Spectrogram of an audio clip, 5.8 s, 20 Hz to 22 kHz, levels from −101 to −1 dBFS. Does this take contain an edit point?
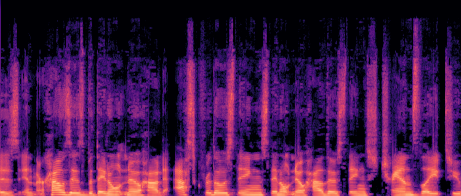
no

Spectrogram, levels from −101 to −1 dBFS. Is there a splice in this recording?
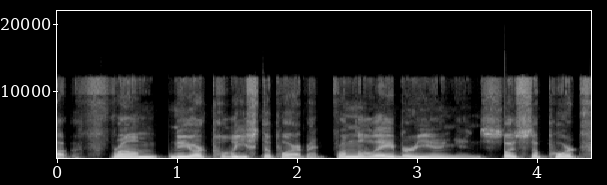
yes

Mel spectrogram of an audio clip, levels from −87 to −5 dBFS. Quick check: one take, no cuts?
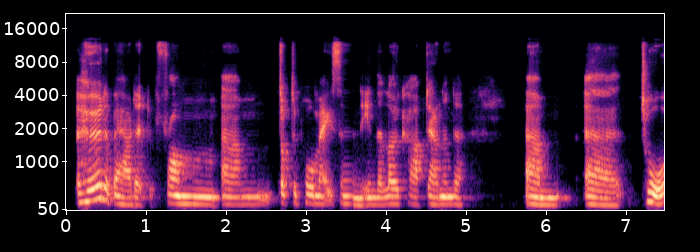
yes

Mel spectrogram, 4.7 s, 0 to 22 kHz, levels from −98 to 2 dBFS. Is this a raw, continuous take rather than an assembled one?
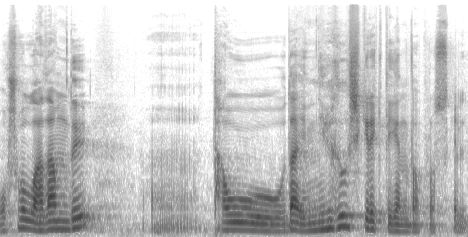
yes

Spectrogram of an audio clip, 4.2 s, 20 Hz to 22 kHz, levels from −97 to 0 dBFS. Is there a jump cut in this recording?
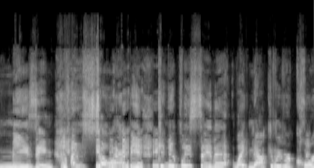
no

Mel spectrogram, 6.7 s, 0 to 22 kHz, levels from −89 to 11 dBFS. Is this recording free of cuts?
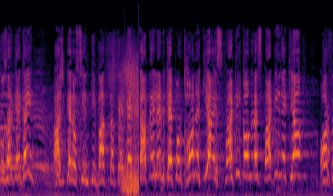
no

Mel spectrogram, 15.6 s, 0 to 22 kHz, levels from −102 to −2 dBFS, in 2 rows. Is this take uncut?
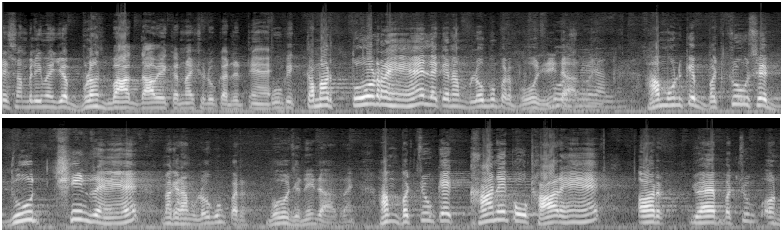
no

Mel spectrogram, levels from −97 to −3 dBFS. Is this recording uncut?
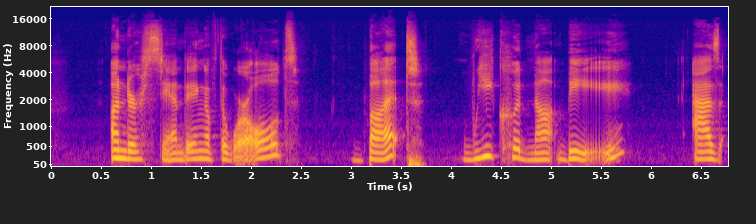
yes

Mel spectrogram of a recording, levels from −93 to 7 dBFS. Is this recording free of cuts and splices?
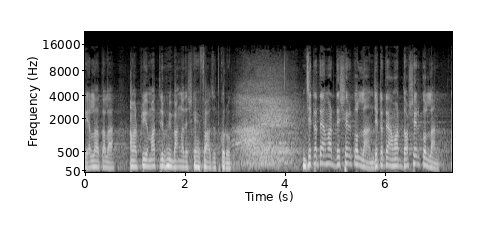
yes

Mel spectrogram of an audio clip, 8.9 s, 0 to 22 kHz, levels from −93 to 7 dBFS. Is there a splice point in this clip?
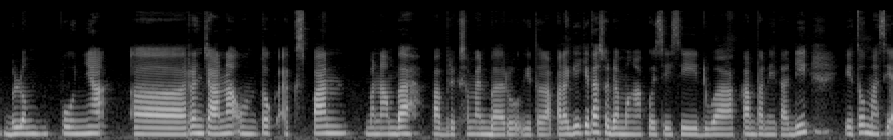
no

